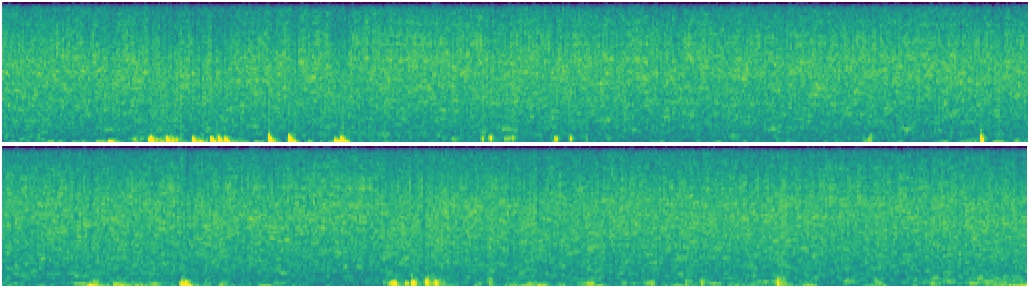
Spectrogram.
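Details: Fit adult male, empty stomach: scattered low gurgles and short rumbling bursts separated by quiet stretches. These are bowel sounds with fairly little activity.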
